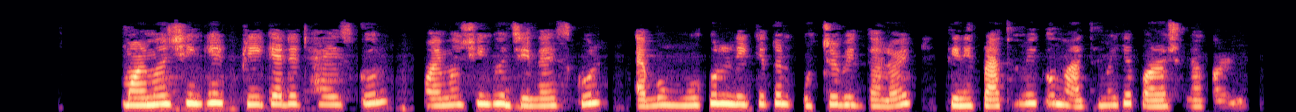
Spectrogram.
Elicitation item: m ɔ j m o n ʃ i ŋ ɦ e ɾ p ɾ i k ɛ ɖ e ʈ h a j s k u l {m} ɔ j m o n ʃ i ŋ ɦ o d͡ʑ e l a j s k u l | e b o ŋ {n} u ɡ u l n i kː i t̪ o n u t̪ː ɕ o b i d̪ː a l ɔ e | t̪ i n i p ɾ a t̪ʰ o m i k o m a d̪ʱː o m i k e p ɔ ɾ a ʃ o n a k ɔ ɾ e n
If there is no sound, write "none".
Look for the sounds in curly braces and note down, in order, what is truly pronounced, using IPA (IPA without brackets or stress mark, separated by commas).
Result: m, m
